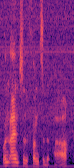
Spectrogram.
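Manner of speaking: ordinary talk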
